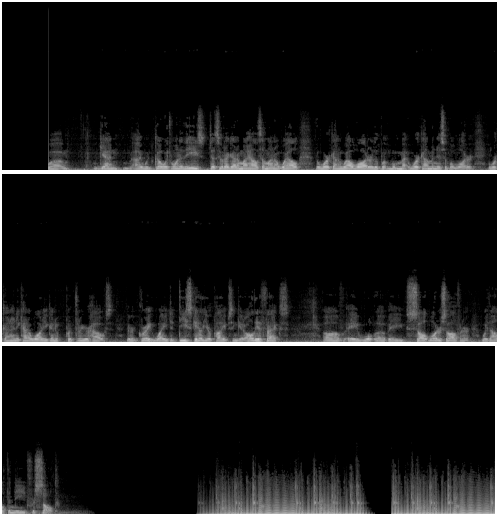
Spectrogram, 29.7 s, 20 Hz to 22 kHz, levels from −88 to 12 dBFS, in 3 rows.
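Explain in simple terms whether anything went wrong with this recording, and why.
Something went wrong at the very beginning: a cut-off start. Nothing plays until 0.92 s, then sound begins abruptly mid-way, with no natural build-up, because the recording started late.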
